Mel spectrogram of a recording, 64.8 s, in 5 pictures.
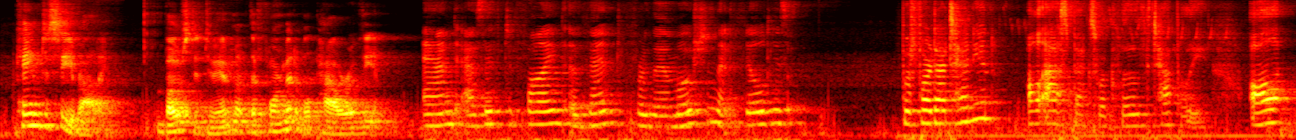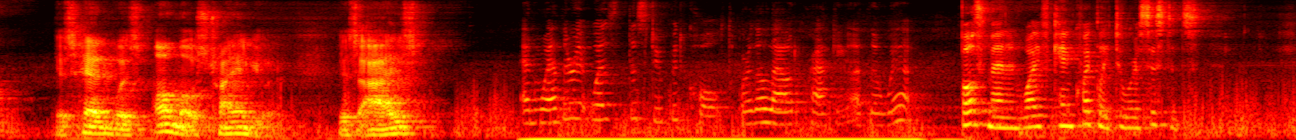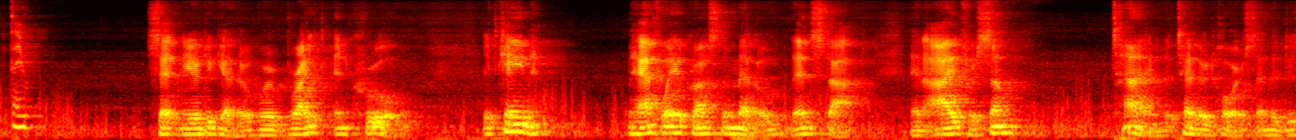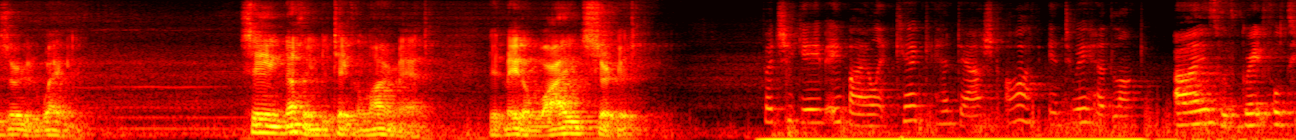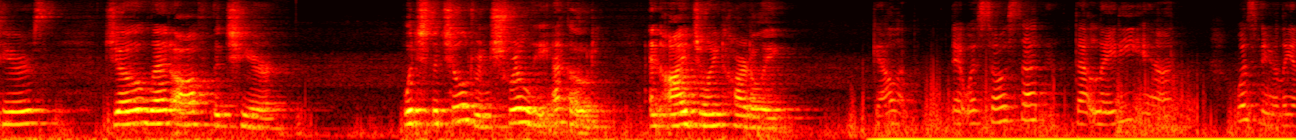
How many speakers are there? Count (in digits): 6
